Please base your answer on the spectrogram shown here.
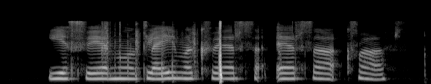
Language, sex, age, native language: Icelandic, female, 11, Icelandic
